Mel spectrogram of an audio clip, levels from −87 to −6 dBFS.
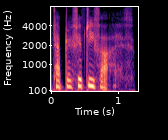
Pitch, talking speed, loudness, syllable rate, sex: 215 Hz, 135 wpm, -17 LUFS, 6.1 syllables/s, female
